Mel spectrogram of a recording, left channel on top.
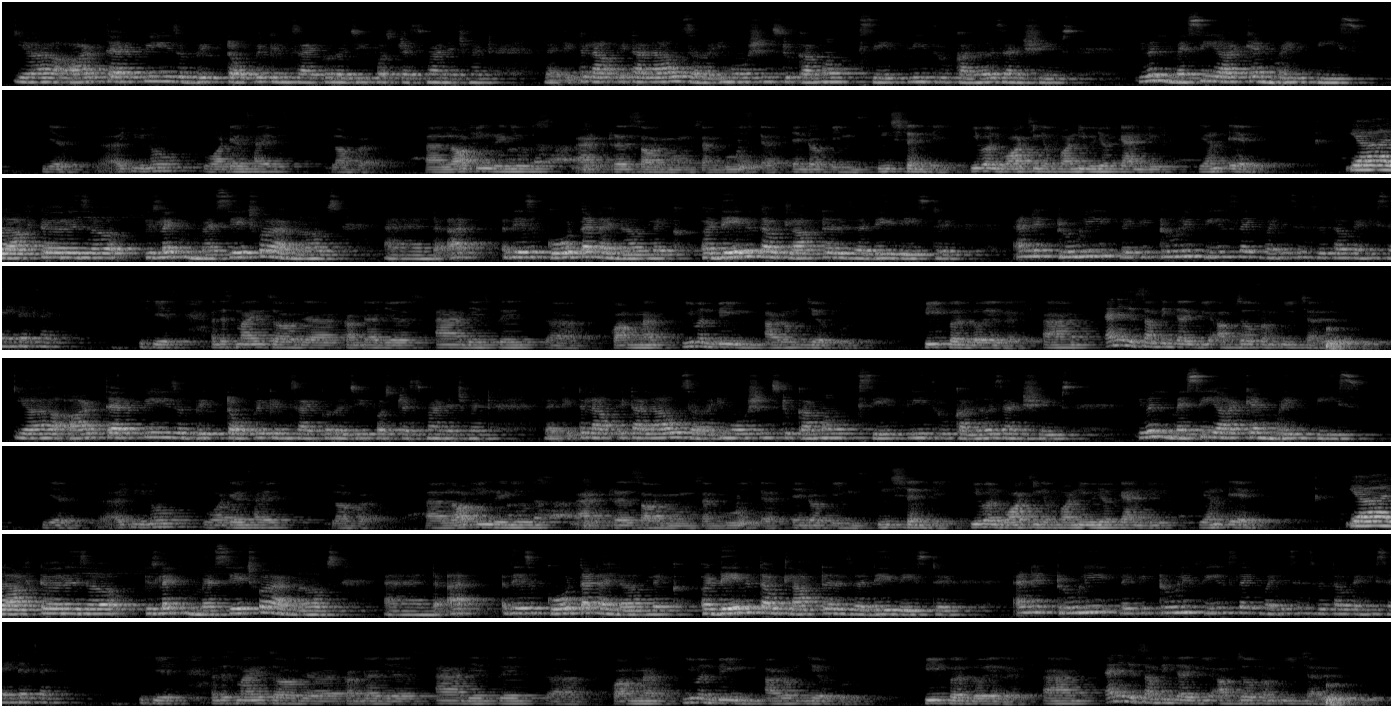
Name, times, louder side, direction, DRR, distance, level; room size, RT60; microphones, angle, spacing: voice 1, 0.1-8.4 8.7-10.7 10.9-11.0 11.4-13.4 19.2-19.8 21.2-21.3 27.3-28.9 29.2-31.3 31.6-32.4 32.8-34.5 34.8-37.3 37.9-42.1 54.9-55.4, equal, 35° right, -4 dB, 0.9 m, -29 dB
voice 2, 14.3-16.8 17.2-17.6 18.1-25.5 25.9-26.5 43.0-47.5 47.8-50.3 50.9-55.0, equal, 15° left, 0 dB, 0.3 m, -36 dB
5.4 x 2.2 x 2.6 m, 0.95 s
head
